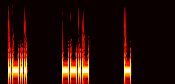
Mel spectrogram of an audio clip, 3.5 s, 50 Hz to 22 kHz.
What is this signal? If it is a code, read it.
Morse code, heard as a keyed tone, about 31 wpm, spaced as for 10 wpm, 700 Hz. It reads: LQT
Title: USA Call Signs - 5 Characters - 6x Character Spacing - 30wpm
